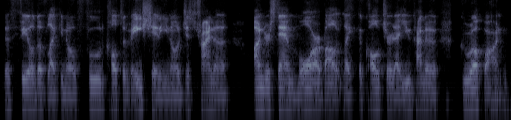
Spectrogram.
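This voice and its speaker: Deep-voiced man hosting a podcast. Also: slightly rough. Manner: relaxed, filler-heavy, with frequent "you know" and "like". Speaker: podcast host. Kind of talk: casual podcast chat.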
